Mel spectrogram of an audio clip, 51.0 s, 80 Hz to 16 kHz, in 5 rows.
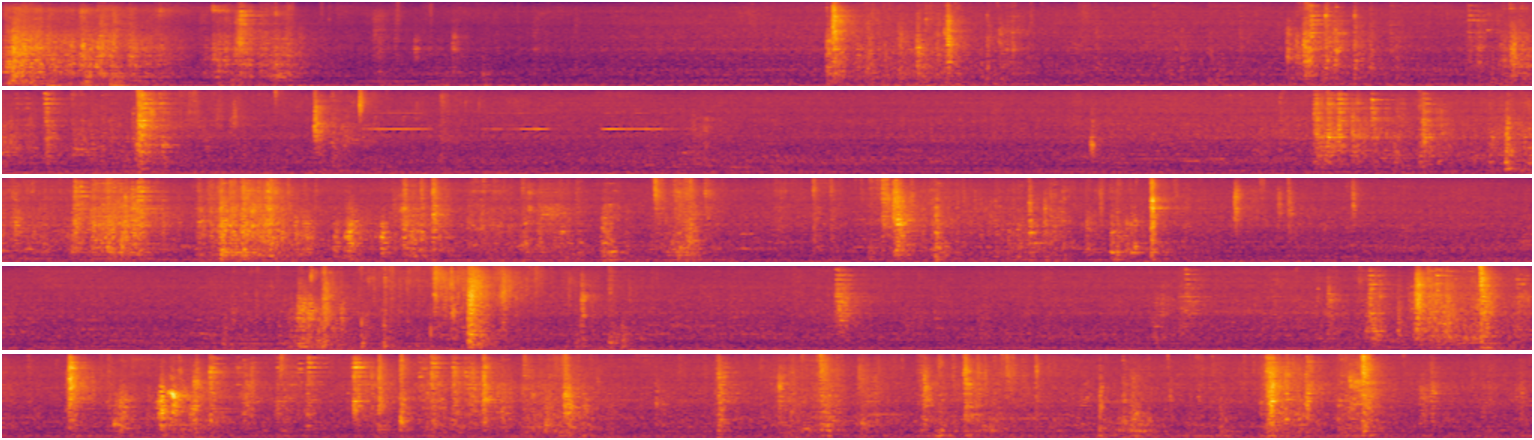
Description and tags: Japan Matsudo 5thFloor AsphaltTruck
At 1:00AM (night) I heard some construction works going on down below. I recorded this from the 5th floor of a former love hotel in Matsudo, Chiba prefecture, Japan (just east of Tokyo). Heavy pieces of asphalt, broken from the street and lifted up into the a container truck. In one night they repaired the asphalt of a complete 100M long street.
Zoom H2n MS-stereo recording.
asphalt, breaker, bricks, Chiba, concrete, construction, construction-site, demolish, demolition, engine, excavator, field-recording, hacking, heavy, heavy-material, industrial, jack-hammer, Japan, Japanese, loading, machine, machinery, Matsudo, midnight, night, rumbling, shards, truck, unloading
